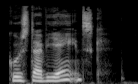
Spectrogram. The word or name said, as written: gustaviansk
